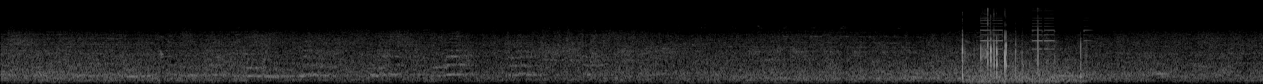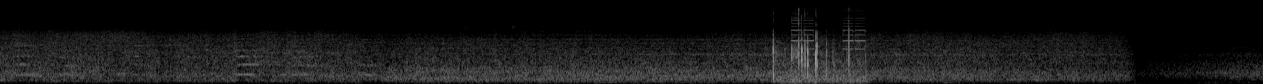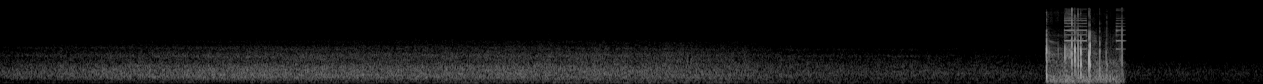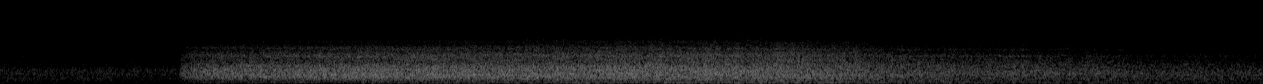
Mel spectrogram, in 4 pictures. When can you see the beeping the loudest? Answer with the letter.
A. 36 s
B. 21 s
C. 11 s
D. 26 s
A.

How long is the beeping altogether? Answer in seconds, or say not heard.
3 s.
